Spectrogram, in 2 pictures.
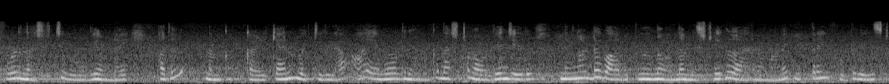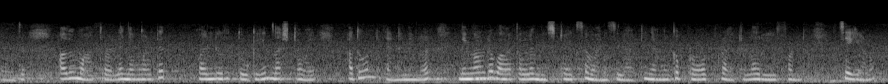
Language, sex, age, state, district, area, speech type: Malayalam, female, 18-30, Kerala, Kozhikode, rural, spontaneous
